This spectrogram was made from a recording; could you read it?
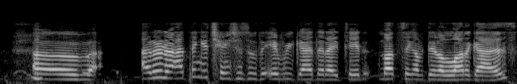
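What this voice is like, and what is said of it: Hoarse voice. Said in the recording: “She has a hoarse voice.”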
